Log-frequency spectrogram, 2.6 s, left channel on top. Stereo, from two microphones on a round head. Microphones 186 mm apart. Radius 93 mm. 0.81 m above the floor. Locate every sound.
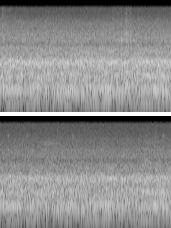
Only background noise.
